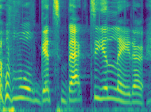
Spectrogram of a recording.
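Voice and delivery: loud, laughing delivery; joking, breaking up with laughter. Real, not acted. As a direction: laugh your way through the words. Laughs through joke about bills.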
